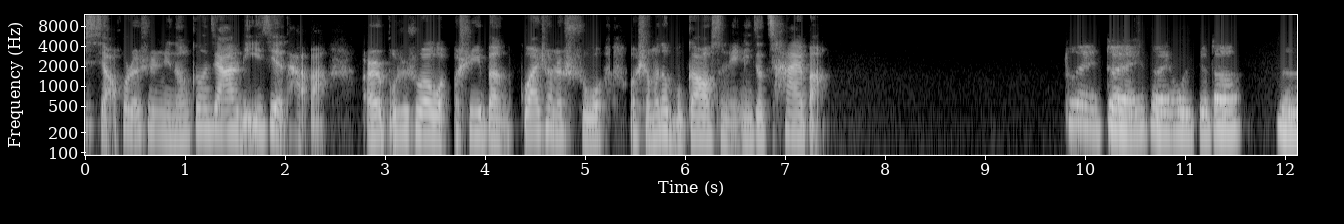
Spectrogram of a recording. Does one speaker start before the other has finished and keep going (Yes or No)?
No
